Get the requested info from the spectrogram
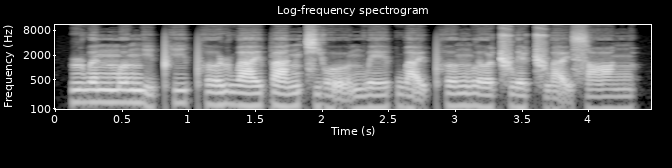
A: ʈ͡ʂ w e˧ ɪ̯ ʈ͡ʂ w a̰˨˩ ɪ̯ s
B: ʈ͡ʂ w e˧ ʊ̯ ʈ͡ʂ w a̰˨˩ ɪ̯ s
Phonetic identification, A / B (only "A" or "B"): A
